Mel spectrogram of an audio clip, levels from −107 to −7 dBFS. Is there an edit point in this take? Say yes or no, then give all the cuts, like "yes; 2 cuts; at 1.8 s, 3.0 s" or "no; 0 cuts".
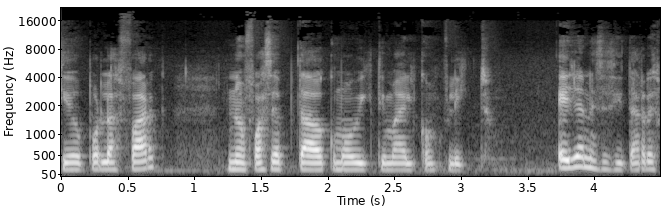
no; 0 cuts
